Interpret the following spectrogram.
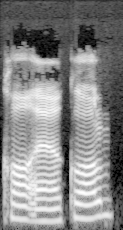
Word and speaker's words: calm: Wind and the sea was calm. The uh cold cal. The band were playing. L is silent. Don't pronounce M. Yes. Calm, calm, calm.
